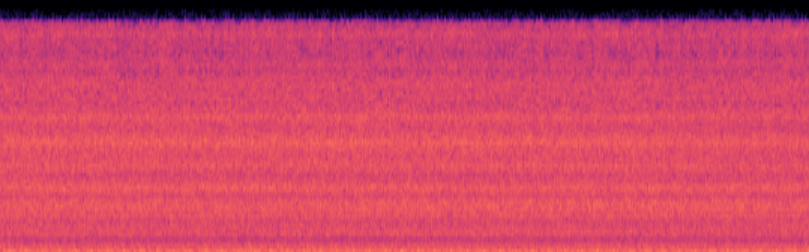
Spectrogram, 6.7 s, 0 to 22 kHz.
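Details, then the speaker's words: 1995 Chevy Suburban first start after cylinder head rebuild, before timing set: deep smooth idle with regular puffing tick about three to four per second from a known bad exhaust leak. "checking for leaks alternator coolant definitely an exhaust leak but i knew that"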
